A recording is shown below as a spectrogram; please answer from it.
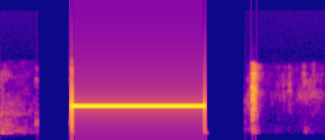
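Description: A single steady beep tone on a police radio channel, lasting under two seconds, starting and stopping with a click, about a second in. It is an alert tone ahead of a dispatch. A short clipped radio burst follows about three seconds in.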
